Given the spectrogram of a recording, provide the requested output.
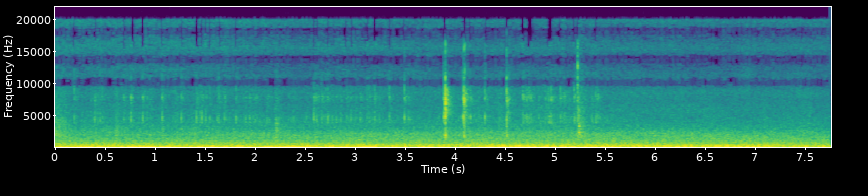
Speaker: you can hear the buzzing now you can see the framing from from doing the back you can see the framing around the edges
